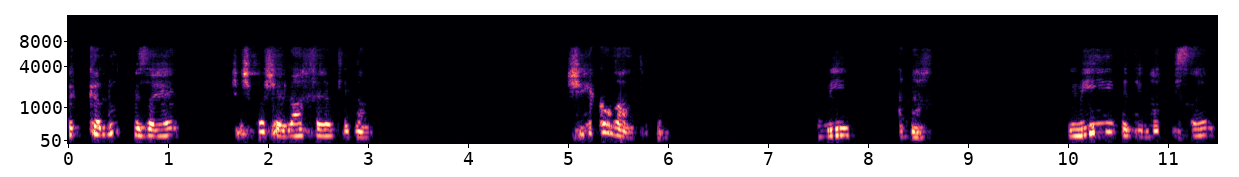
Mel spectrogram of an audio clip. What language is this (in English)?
Hebrew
